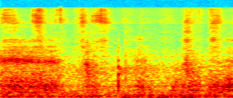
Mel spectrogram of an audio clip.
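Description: Near silence: room tone, with only a couple of very faint ticks.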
